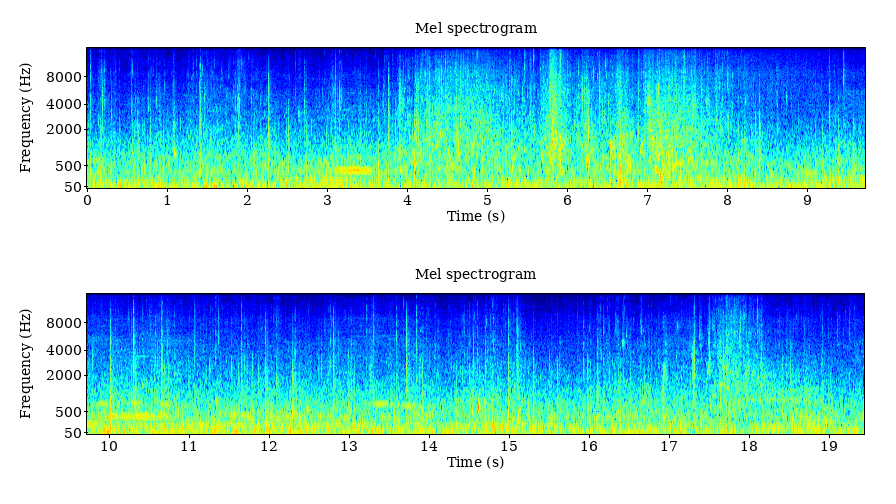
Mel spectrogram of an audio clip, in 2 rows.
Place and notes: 岐頭碼頭, Baisha Township - In the dock
In the dock
Zoom H6+Rode NT4
22 October 2014, ~11:00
